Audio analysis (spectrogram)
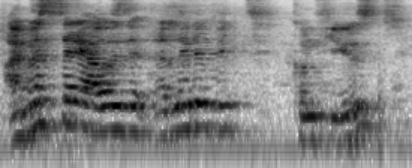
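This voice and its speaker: A man from Ethiopia performing a stand-up set in a comedy club, delivering jokes deadpan and chuckling at his own lines. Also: high-pitched, normal speed. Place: comedy club stage with live audience. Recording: echoey club room, from far off, loud noise.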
